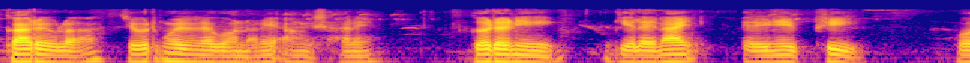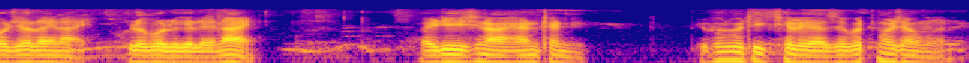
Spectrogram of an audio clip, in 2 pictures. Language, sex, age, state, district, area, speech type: Bodo, male, 60+, Assam, Chirang, rural, spontaneous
